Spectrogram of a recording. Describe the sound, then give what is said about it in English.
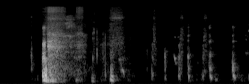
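A dog in the room vocalizes with one loud, rough burst, followed by a quick series of shorter, softer huffs and grumbles spread over the next two seconds. “Hush, dog.”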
